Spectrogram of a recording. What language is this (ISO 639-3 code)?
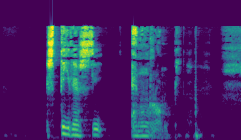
glg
